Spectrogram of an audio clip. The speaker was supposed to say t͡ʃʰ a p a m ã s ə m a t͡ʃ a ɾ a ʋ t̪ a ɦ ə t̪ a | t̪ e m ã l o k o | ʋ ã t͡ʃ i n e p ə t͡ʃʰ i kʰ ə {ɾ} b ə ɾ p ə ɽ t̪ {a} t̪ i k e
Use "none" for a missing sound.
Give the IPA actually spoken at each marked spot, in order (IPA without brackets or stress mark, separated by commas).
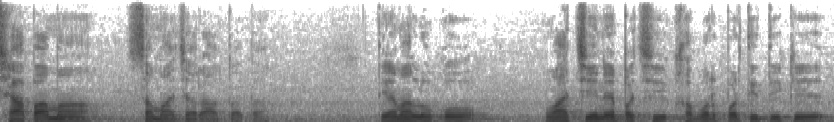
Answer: none, i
